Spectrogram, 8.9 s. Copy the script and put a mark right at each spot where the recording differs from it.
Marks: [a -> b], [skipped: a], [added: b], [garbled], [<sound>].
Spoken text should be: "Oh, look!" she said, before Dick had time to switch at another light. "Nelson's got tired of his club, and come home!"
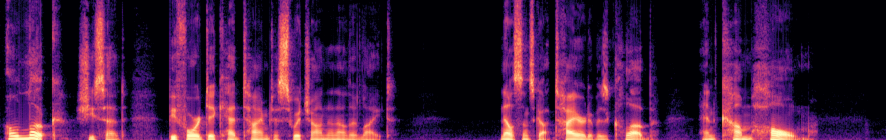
"Oh, look!" she said, before Dick had time to switch [at -> on] another light. "Nelson's got tired of his club, and come home!"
